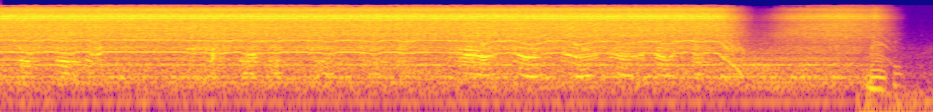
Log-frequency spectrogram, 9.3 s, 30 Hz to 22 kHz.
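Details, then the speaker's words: Steady whirring drill whose pitch dips repeatedly under load, then winds down: slow-speed round burr removing undermined enamel and caries on extracted tooth #4 in a typodont, during MOD direct composite onlay preparation. "so at this point rather than removing the cusps let's take a look at how undermined it really is and we're going to use a slow speed round bird"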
